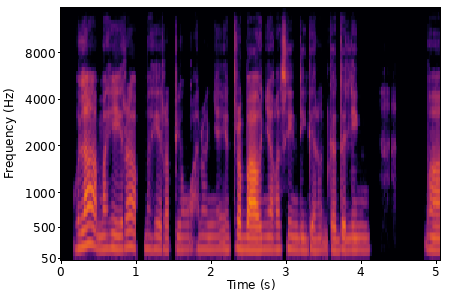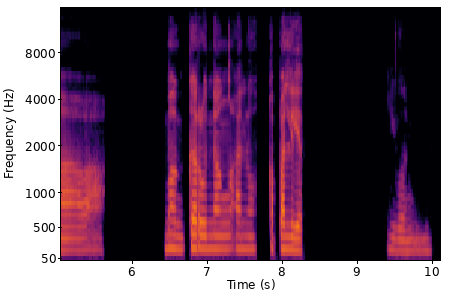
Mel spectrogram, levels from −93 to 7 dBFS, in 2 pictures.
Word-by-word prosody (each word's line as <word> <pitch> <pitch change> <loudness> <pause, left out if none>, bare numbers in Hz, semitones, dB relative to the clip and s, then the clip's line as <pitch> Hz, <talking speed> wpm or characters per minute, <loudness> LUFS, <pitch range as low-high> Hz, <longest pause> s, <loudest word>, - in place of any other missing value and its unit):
wala, 235 +6 +5
mahirap 195 +2 -1
mahirap 180 -2 -7
yung 180 0 -10
ano 185 0 -11
niya, 180 0 -8
yung - - -7
trabaho 180 -4 +7
niya 180 0 -4
kasi 185 +1 +2
hindi 170 -1 -5
gano'n 170 0 -6
kadaling 175 +1 -3 0.8
ma 170 - 0 0.9
magkaroon 190 0 +3
ng 185 0 +2
ano, 185 -1 -3 0.2
kapalit. 180 -3 +4 1.1
'Yon. 160 -2 -8
180 Hz, 115 wpm, -31 LUFS, 170-190 Hz, 1.1 s, trabaho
